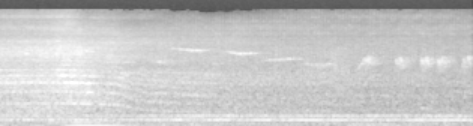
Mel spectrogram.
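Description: Traffic hums steadily in the distance on an open street.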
